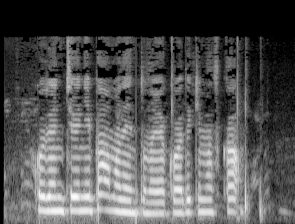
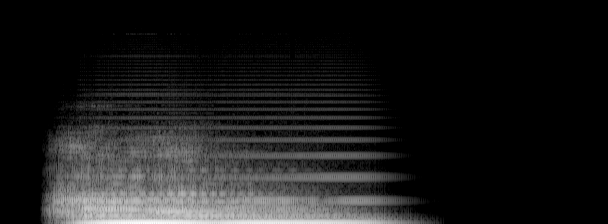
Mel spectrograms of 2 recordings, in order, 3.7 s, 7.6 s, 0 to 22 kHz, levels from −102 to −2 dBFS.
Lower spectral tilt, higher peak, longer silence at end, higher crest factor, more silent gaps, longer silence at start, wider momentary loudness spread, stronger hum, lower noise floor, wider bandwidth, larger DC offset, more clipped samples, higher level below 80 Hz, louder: second, -6 dB/octave vs -12.5 dB/octave; about the same, 0 dBFS vs -2 dBFS; second, 0.4 s vs 2.8 s; about the same, 12 dB vs 12 dB; neither; second, 0.35 s vs 0.8 s; second, 7 LU vs 18 LU; neither; second, -34 dBFS vs -63 dBFS; first, 11.5 kHz vs 1.4 kHz; neither; neither; second, -48 dBFS vs -16 dBFS; first, -12 LUFS vs -24 LUFS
